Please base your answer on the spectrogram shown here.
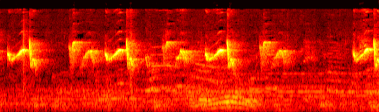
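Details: Prinia song meant to draw an answer from a ceplier: bright chirped phrases that rise then dip, repeated in quick pairs, separated by brief pauses, over soft background voices.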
